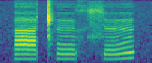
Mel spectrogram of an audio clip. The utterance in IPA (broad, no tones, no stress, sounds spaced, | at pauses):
a ǁʰ œː x s œ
